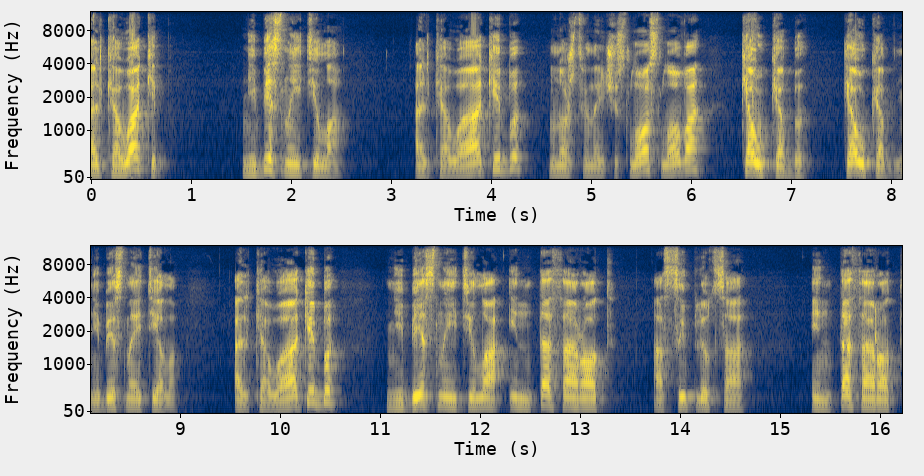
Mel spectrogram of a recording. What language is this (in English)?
Russian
